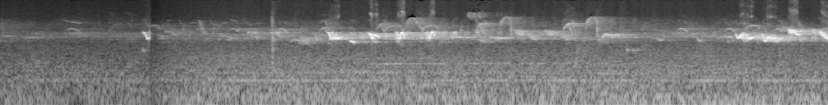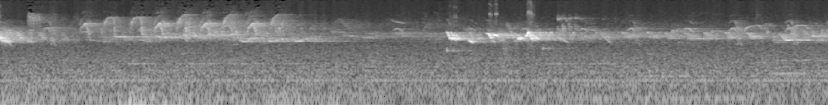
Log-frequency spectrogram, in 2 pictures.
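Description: Birds chirping and twittering, with louder bursts of rapid chirps about four, ten and seventeen seconds in.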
